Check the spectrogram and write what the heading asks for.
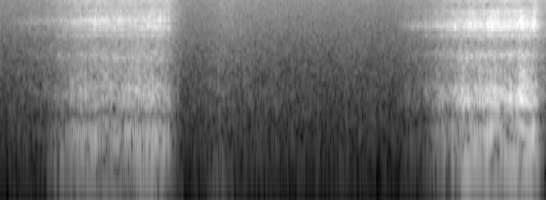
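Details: Daughter snoring in sleep, louder than the TV: two loud, rough snores on breathing in, separated by a quiet pause; heavy snoring.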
